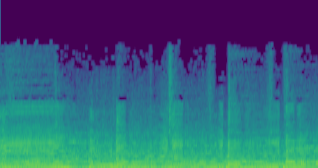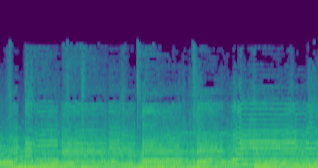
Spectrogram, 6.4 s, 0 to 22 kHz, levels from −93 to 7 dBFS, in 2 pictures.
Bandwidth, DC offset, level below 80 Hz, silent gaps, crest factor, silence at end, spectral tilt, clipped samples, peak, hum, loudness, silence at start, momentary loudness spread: 17 kHz; under 0.1%; -30 dBFS; none; 12 dB; 0 s; -4.5 dB/octave; under 0.1%; -2 dBFS; none; -14 LUFS; 0 s; 3 LU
